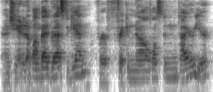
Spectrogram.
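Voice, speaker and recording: A man's voice: on the low side, steady tone, moderate pace. A middle-aged man speaking candidly and at length about his life, rambling with wry laughs. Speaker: vlogger. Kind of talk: personal confessional monologue. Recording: roomy sound, distant from mic.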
